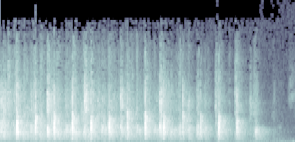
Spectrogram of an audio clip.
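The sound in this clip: Scattered applause greets a pastor stepping up to preach at a church service. Distinct individual claps ring out in a loose, uneven patter that gradually thins and fades out.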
